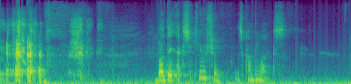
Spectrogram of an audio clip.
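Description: Men laugh heartily over an online call.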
